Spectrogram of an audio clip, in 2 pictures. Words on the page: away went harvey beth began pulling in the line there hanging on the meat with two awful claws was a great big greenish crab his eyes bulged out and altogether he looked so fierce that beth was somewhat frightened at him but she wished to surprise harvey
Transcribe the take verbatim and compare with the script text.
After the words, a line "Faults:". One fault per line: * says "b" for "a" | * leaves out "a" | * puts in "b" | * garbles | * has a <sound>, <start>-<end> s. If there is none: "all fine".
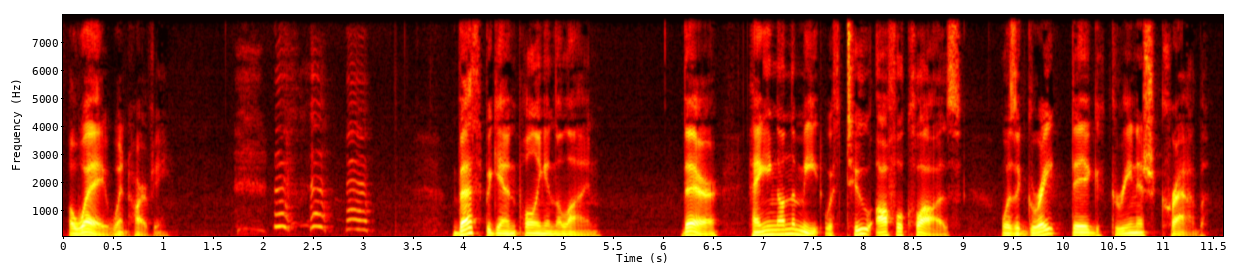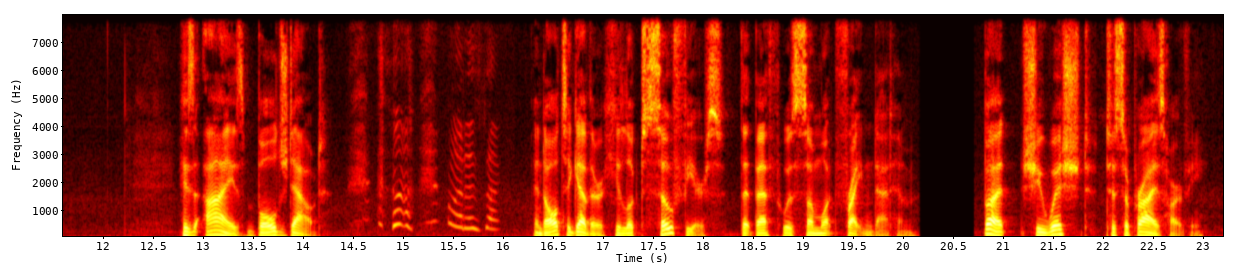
away went harvey beth began pulling in the line there hanging on the meat with two awful claws was a great big greenish crab his eyes bulged out and altogether he looked so fierce that beth was somewhat frightened at him but she wished to surprise harvey
Faults:
* has a laugh, 1.7-3.1 s
* has a laugh, 14.4-16.0 s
